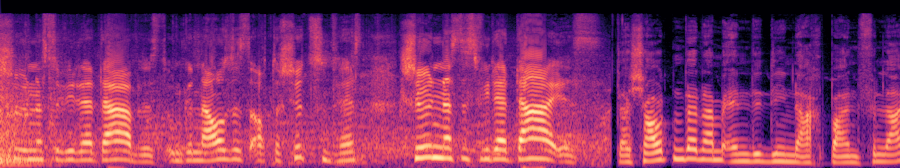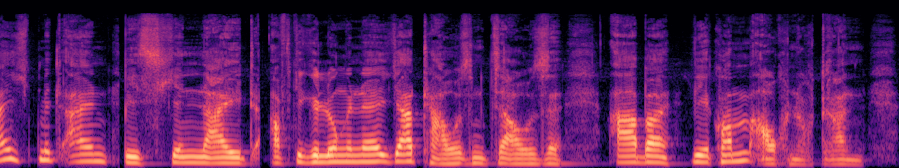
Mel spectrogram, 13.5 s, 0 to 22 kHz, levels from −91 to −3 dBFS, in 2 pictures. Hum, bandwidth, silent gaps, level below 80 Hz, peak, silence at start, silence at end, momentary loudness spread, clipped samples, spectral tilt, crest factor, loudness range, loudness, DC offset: none; 16 kHz; none; -54 dBFS; 0 dBFS; 0 s; 0.3 s; 13 LU; under 0.1%; -4.5 dB/octave; 16 dB; 7 LU; -16 LUFS; under 0.1%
